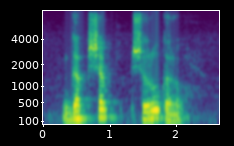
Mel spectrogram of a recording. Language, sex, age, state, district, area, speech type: Urdu, male, 18-30, Bihar, Purnia, rural, read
